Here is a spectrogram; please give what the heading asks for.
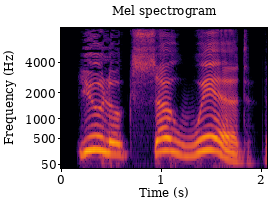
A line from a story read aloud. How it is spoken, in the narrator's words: sneered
